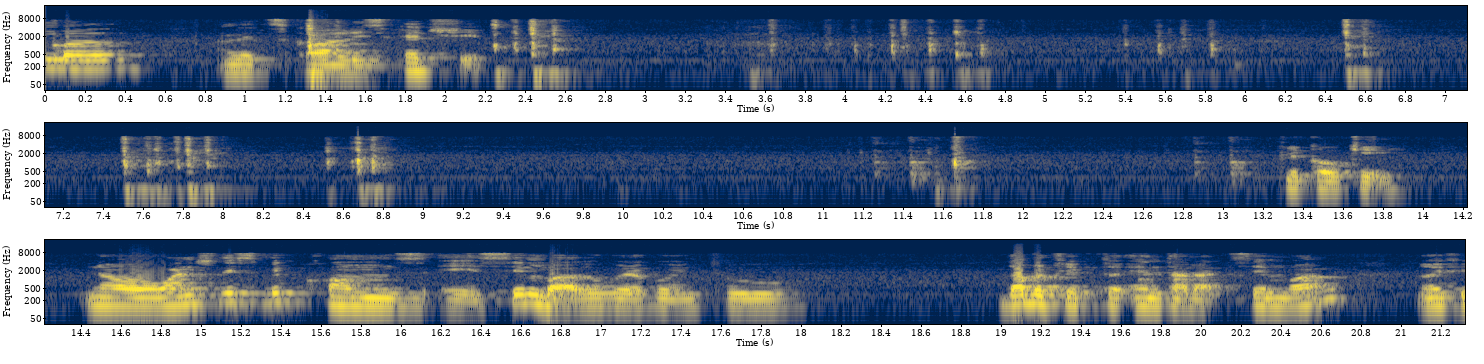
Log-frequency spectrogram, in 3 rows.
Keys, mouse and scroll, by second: 1.2-9.0 typing, 11.0 click, 11.4 space, 12.6 click, 19.4 click.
